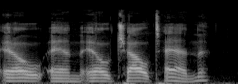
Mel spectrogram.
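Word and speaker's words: El Chaltén: And we're going to go for another 3 hours to get between El Calafate and El Chalten. – Very nicely pronounced.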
